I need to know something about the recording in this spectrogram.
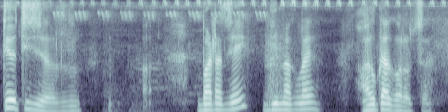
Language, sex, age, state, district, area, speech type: Nepali, male, 30-45, West Bengal, Kalimpong, rural, spontaneous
